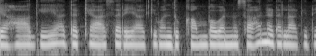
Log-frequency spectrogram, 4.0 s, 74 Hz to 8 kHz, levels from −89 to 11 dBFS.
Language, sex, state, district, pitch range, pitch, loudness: Kannada, female, Karnataka, Bidar, 195-205 Hz, 195 Hz, -15 LUFS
